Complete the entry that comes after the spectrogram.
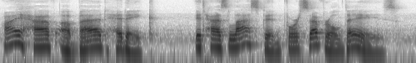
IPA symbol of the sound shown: æ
